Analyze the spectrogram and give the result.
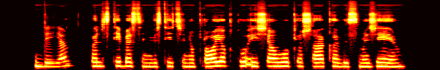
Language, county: Lithuanian, Vilnius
